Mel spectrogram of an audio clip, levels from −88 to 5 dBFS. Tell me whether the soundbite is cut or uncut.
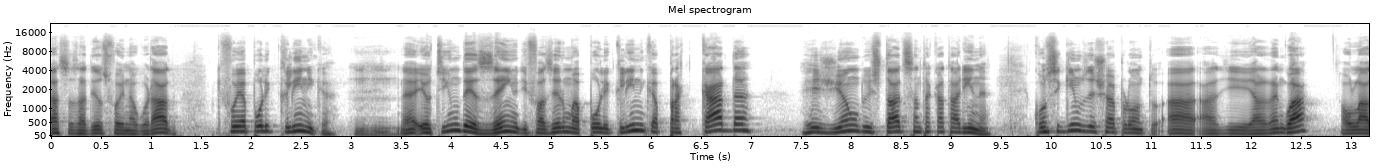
uncut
